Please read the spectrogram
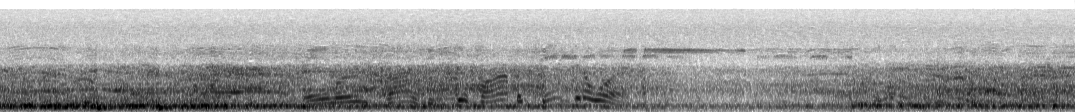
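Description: Stadium crowd noise through a football play: a steady roar with voices rising and falling in it, easing off a little past the middle and building again near the end.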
